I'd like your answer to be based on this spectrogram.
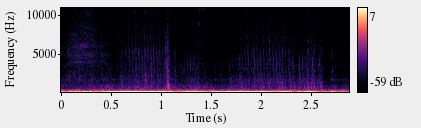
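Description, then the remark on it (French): A car engine idles and rumbles steadily, a low continuous drone with slight swells as the vehicle is maneuvered into a parking spot. No one speaks. “Alors, excuse-moi, je me gare et puis après je suis à toi. Donc du coup je suis garé.”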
